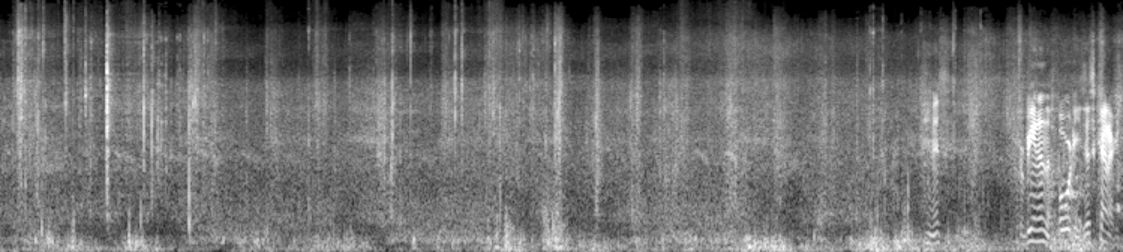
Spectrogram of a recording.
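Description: Footsteps crunch through snow and dry leaves.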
